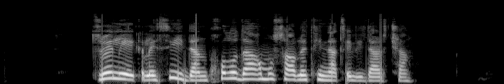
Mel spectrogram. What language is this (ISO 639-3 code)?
kat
